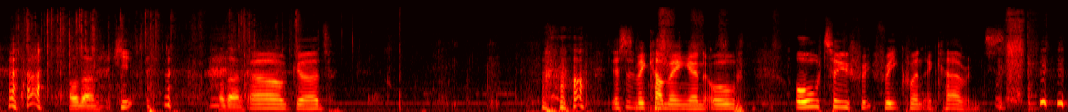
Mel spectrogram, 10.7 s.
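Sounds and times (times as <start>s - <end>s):
steady low hum: 0.0s - 10.6s
speech: 0.1s - 3.4s, 5.4s - 10.4s
chewing food near the microphone: 3.4s - 5.4s.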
